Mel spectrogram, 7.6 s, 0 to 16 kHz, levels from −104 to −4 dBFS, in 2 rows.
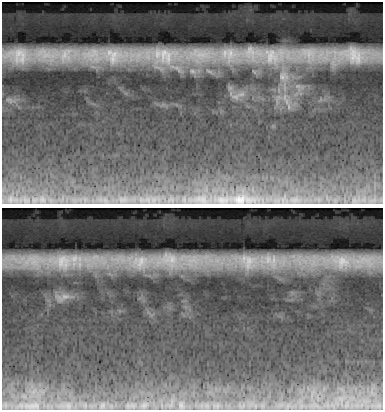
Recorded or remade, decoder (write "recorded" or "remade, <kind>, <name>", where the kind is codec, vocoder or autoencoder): recorded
